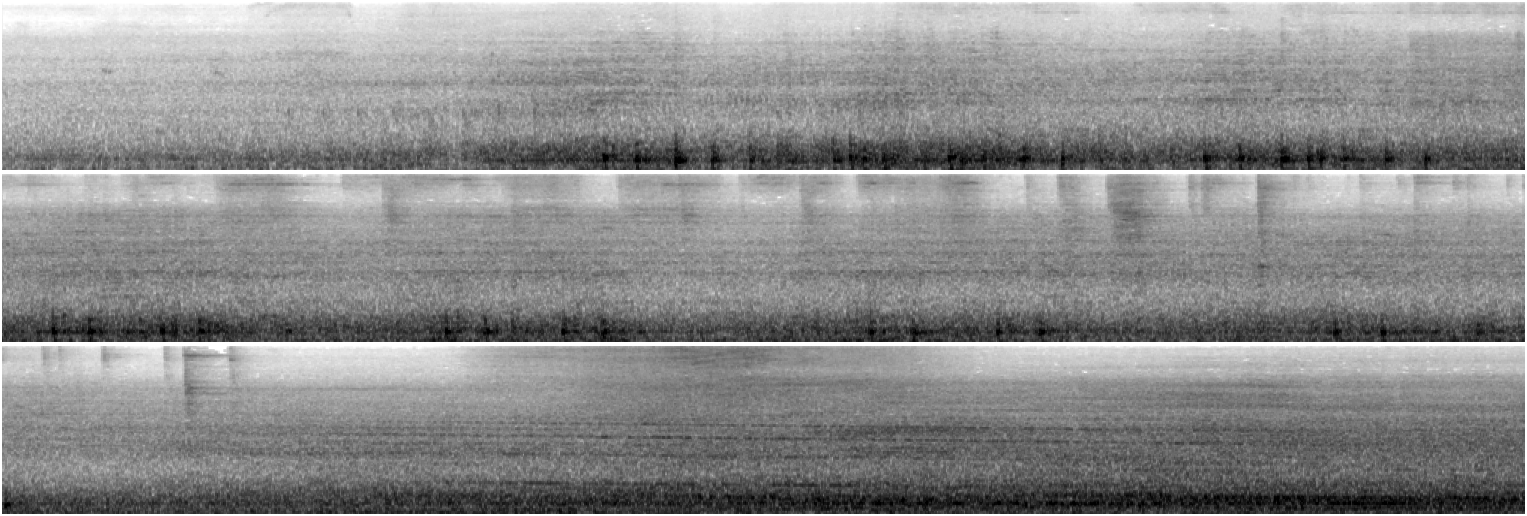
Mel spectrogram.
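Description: Railjet push-pull train arriving and passing alongside the platform, cab car first. Its bogies clatter rhythmically over rail joints and points from about three seconds in. Near the end a louder hum and a high whine build as the locomotive at the rear comes by.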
